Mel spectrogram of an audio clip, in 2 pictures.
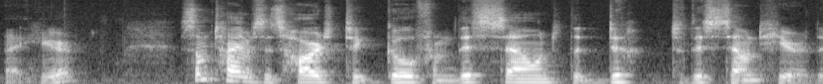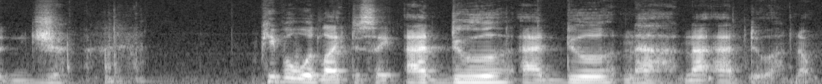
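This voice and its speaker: A man of middle pitch leads a phonics lesson at a very unhurried pace. He breaks words into single sounds and says each one several times with patient care. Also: animated, pushed and bright, slightly rough. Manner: patient, sounds words out slowly and repeats them. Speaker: English reading teacher. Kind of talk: slow guided phonics lesson.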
